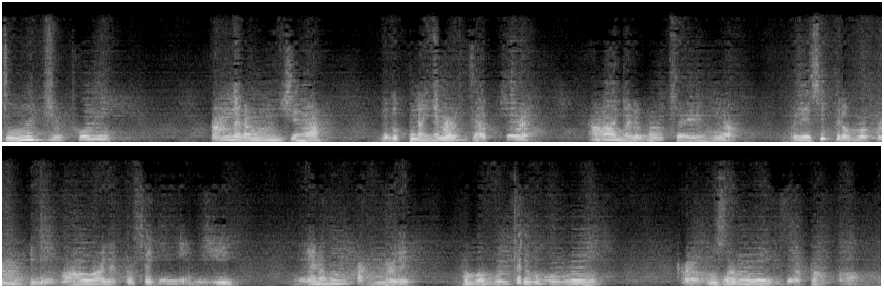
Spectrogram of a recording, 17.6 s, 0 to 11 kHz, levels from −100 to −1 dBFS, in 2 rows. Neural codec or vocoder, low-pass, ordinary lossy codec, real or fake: codec, 44.1 kHz, 0.9 kbps, DAC; 9.9 kHz; AAC, 48 kbps; fake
